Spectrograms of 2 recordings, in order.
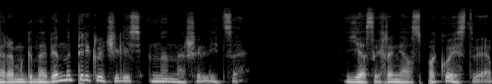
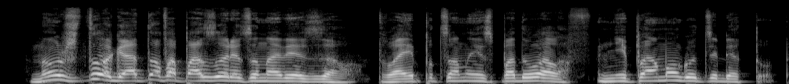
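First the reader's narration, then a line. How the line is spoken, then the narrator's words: Growl. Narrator (Russian): зарычал он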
